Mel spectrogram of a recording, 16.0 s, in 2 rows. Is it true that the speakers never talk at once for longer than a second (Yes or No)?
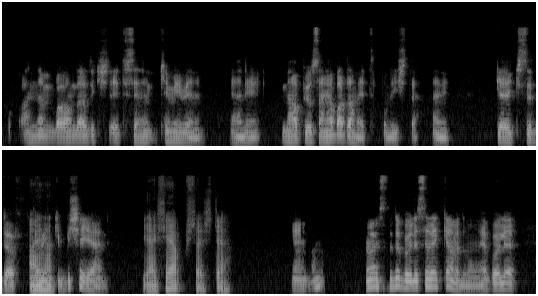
Yes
